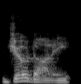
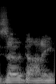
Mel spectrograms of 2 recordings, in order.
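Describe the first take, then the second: First: The name begins with a 'j' sound. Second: The name begins with a 'z' sound. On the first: The speaker calls it right. "oh, I'm sorry, Joe Donnie" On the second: The speaker calls it wrong. "that's the way I pronounced it for thirty years"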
